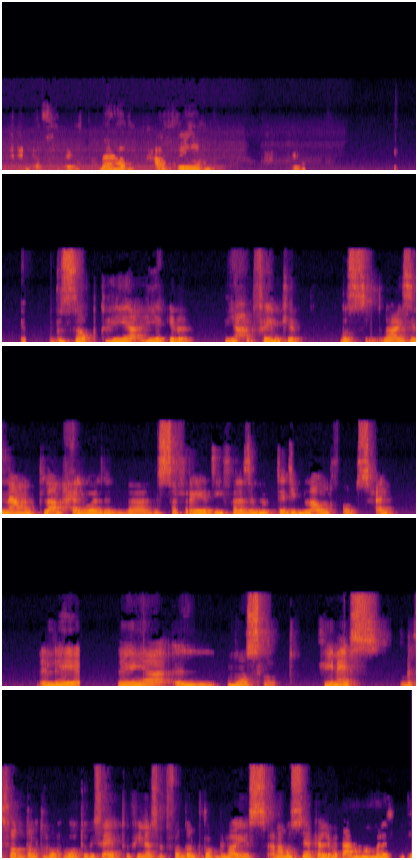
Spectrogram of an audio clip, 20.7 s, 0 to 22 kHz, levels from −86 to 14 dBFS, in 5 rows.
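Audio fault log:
0.00–0.74 s, speech suppressed in double talk: the talker dips by roughly 15 dB, likely the echo canceller ducking both sides while the far end speaks.
0.00–2.83 s, other side's voice leaking through: a faint second voice, about 25 dB below the talker, likely loudspeaker echo the canceller didn't fully remove.
0.96–2.05 s, speech suppressed in double talk: a milder dip, around 5 dB, likely the same overlap making the canceller pull the talker down.
2.82–3.05 s, speech suppressed in double talk: a brief, deep cut of roughly 25 dB, likely from double talk confusing the canceller.
3.06–3.32 s, other side's voice leaking through: a very faint scrap of the far voice, about 40 dB down, likely leftover echo slipping past cancellation.
7.83–15.84 s, periodic USB or driver dropouts: about five tiny skips every 2 s, each around half a millisecond of lost audio, heard as regular ticks over the sound.
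20.06–20.14 s, speech suppressed in double talk: a short, slight dip of about 5 dB, likely the canceller reacting to both sides talking.
20.30–20.66 s, speech suppressed in double talk: the talker drops roughly 20 dB through to the end, likely the canceller ducking during overlap.
20.34–20.66 s, other side's voice leaking through: the far voice comes in fairly clearly, about 15 dB under the talker, likely echo the canceller missed.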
